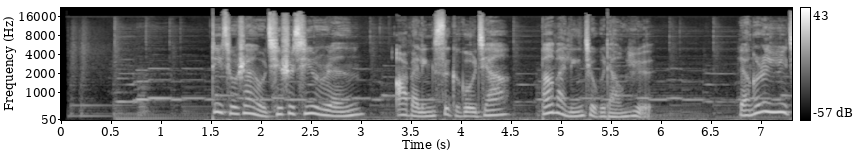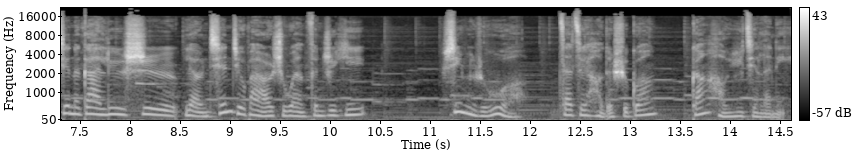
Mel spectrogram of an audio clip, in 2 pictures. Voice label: vlog配音; 普通话

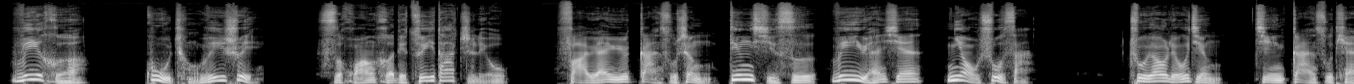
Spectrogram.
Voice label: 陕西话; 渭河

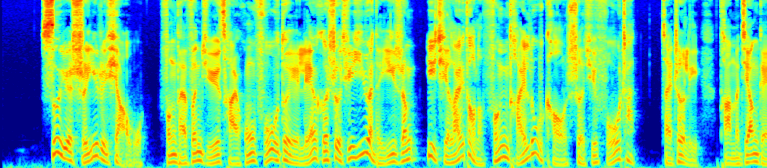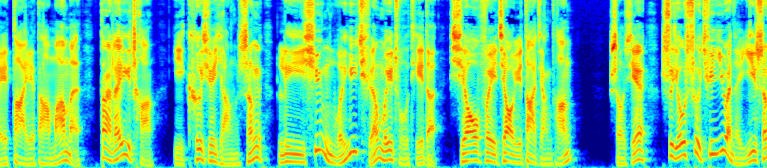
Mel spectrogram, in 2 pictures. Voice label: 男 栏目 民生栏目 磁性 轻松

